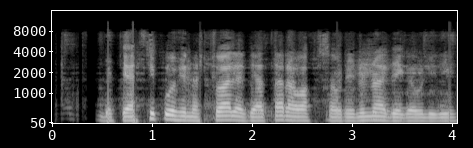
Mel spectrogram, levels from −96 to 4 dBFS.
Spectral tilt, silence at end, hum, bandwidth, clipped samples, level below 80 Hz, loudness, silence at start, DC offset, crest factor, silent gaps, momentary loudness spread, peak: -6.5 dB/octave; 0 s; none; 8.8 kHz; under 0.1%; -54 dBFS; -22 LUFS; 0.5 s; under 0.1%; 18 dB; none; 5 LU; -4 dBFS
